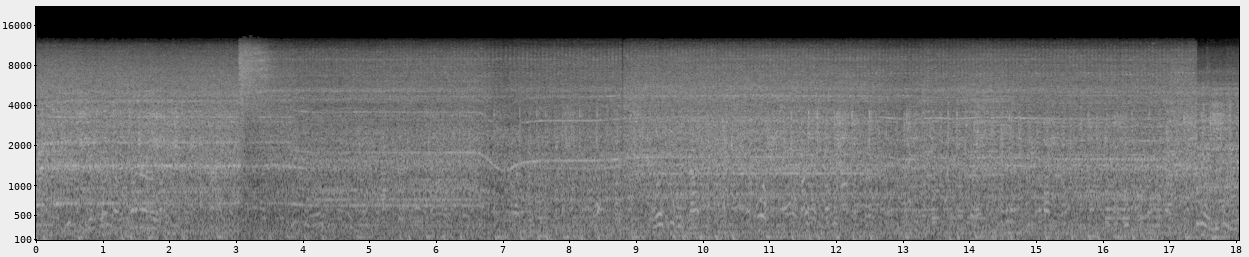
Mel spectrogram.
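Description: Steady loud hiss with faint, indistinct voices of people talking underneath.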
